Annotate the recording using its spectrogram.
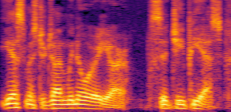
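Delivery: low, soft, subdued agent voice; reply like an unruffled call-centre agent; OnStar operator. Acted. Skit, voicing OnStar operator.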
